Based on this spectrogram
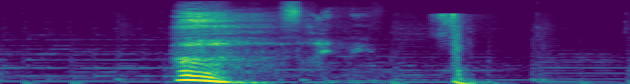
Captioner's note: sighs again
